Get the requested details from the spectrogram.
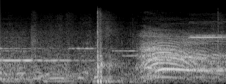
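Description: A volleyball is spiked with a sharp slap.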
